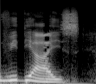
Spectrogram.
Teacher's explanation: a gente pronuncia essas três vogais juntas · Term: tritongo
